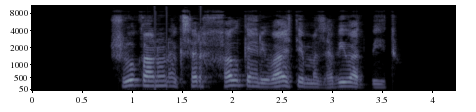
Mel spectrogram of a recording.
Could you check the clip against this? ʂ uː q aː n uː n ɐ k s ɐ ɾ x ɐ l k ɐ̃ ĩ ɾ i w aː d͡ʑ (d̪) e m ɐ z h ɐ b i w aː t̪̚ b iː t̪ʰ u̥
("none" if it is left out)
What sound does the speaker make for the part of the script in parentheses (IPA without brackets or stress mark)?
t̪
